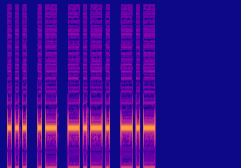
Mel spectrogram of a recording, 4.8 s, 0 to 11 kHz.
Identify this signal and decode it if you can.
Morse code, heard as a keyed tone, about 16 wpm, 800 Hz. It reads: SACK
